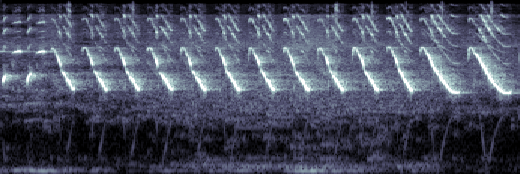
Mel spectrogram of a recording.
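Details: Canary in long continuous 'gacor panjang' singing, used as a master recording for training songbirds: a steady series of about eleven high whistled notes, each sweeping sharply downward, repeated roughly every quarter second.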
